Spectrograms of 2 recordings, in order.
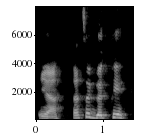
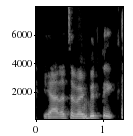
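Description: First: Said in the usual way. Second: Quick, lower, teasing "very good pick"; mock praise. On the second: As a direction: tease him with fake admiration. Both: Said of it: "I'm teasing".

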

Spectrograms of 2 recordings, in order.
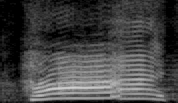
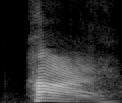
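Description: First: Bursting "Hi", much higher and louder; genuine hi. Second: Fake hi. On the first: Pastor showing the congregation a genuine greeting, bursting with joy. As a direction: greet like you're thrilled to see them. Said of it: "be genuine about it". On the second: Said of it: "not fake". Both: Shown as a demonstration.

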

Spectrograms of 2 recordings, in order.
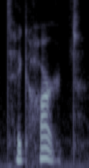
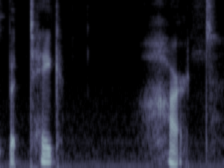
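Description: First: Tender, softer take heart; quiet reassuring repeat; soft echo. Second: Heart fades to a whisper; softly read, heart whispered; hushed verse. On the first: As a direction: repeat it gently to yourself. Repeating the phrase softly. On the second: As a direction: let heart drop to a breath. Reading the verse, fading. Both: Acted.

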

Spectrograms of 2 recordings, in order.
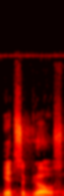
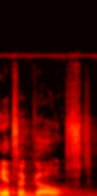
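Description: First: Said in the usual way. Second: Slow, fearful cry of the disciples; the disciples cry out in terror on the water, slow and fearful; frightened cry. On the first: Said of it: "and so they say". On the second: A narrator's reading. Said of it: "in fear, they cried out".

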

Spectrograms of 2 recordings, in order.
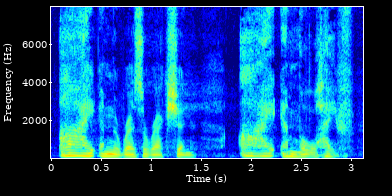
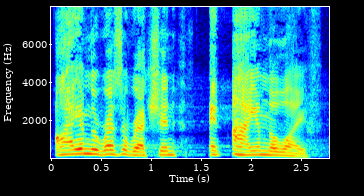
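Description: First: Quiet Jesus. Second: Louder, higher proclamation; proclaiming. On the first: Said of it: "He says". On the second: Preacher repeating Jesus' words to the congregation, proclaimed loudly. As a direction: ring it out boldly. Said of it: "this is so powerful". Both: Acted.

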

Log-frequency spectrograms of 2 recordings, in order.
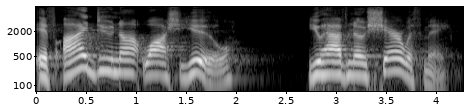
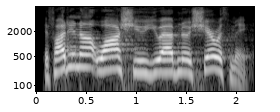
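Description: First: Said in the usual way. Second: Preacher repeats Jesus' words to press them home, emphatic. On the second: Shown as a demonstration. Emphatic repeat. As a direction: repeat it higher and louder, NOT hit hard.

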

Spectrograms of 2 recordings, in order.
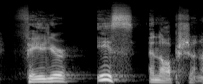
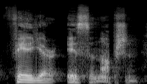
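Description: First: Slow, with "is" stressed and falling. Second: Said in the usual way. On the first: Shown as a demonstration. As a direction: lean on "is" in "Failure is an option.". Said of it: "Die Folge heißt ja nun nämlich". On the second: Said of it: "Of course".

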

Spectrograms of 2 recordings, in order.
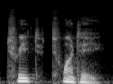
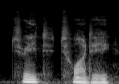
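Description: First: Slow, careful through hiccups; slow, careful words between hiccups. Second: Said in the usual way. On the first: Real, not acted. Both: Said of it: "I got the hiccups".

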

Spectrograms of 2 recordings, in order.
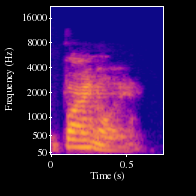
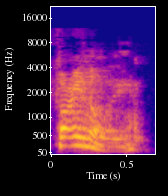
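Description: First: Said in the usual way. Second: Said around a sip of seltzer; mid-sip from a drink; while sipping a drink. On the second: Real, not acted. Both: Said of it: "sorry, I'm drinking my seltzer".

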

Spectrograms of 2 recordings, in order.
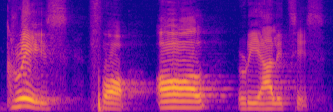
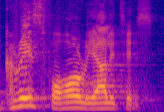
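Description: First: "Grace for All Realities" drawn out, weight on ALL; slow, deliberate title. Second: Said in the usual way. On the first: Real, not acted. Preacher repeating the message title to the congregation, slow and emphatic. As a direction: spell out each word slowly, stretching ALL.

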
